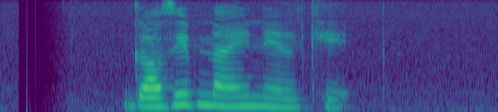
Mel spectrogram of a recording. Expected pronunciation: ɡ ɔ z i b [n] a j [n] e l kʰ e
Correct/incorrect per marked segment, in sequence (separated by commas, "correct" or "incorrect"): correct, correct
